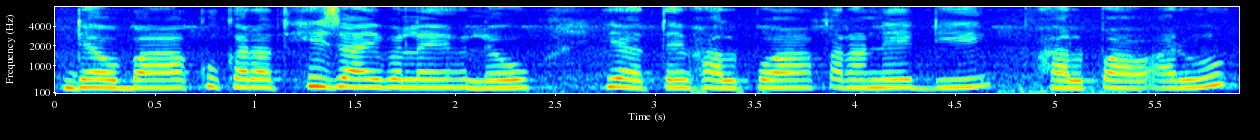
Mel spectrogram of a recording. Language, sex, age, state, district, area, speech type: Assamese, female, 30-45, Assam, Nalbari, rural, spontaneous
